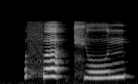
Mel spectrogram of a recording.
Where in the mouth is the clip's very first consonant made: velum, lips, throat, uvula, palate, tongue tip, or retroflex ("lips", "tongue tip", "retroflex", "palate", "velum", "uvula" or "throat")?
lips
